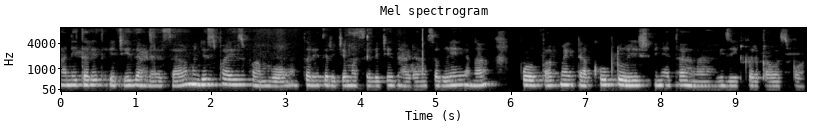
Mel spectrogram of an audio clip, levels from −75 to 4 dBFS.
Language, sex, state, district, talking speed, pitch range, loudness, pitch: Konkani, female, Goa, North and South Goa, 125 wpm, 170-195 Hz, -19 LUFS, 185 Hz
